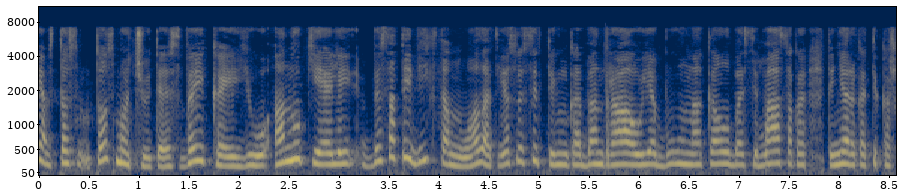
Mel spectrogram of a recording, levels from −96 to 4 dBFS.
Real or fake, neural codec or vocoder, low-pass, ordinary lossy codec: fake; codec, 16 kHz, 8 kbps, FreqCodec, smaller model; 7.2 kHz; AAC, 48 kbps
